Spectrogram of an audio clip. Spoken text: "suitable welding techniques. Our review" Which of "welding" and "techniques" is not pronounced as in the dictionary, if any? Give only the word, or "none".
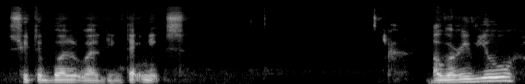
none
